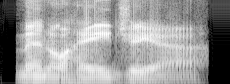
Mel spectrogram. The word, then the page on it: menorrhagia: British English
